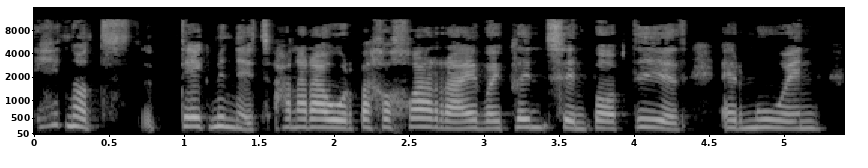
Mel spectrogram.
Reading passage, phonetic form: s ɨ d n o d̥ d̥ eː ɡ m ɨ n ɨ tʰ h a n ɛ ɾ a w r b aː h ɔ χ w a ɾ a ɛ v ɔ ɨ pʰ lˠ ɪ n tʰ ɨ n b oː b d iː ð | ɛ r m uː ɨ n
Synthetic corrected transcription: h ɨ d n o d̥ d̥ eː ɡ m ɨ n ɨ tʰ h a n a ɾ a w r b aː χ ɔ χ w a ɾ a ɛ v ɔ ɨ pʰ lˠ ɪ n tʰ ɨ n b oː b d ɨː ð | ɛ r m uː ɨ n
